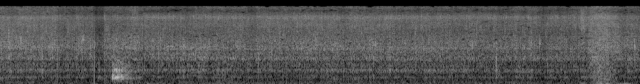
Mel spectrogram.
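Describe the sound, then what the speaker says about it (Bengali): Pieces of rohu fish fry gently in mustard oil in a kadai, making a dense, continuous close sizzle. A couple of soft knocks break through. "আমি মাছ কটা এবার ভেজে নেব।"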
